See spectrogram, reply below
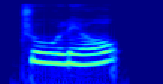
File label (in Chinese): "主流", Chinese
